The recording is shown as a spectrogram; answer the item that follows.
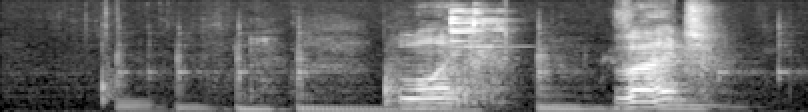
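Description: Background music with a plucked bass line, with wordless vocal noises and a short high clink about two seconds in.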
